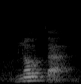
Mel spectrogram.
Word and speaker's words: nota: Nota, nota, nota. The tongue is right behind the upper front teeth. There's no puff of air.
